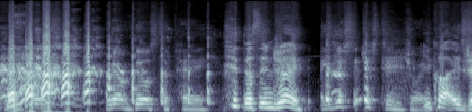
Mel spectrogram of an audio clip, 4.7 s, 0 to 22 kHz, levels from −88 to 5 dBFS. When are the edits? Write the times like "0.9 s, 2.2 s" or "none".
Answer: none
